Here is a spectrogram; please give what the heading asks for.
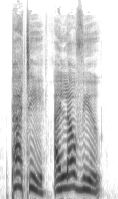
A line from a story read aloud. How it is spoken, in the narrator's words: He would shout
